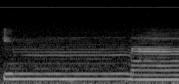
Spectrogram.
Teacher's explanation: Cara membacanya, nun ditekan dengan kuat dan ditahan selama 3 harokat. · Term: nun bertasydid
